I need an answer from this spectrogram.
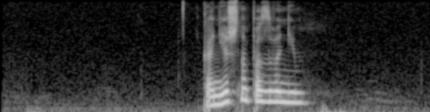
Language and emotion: Russian, neutral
